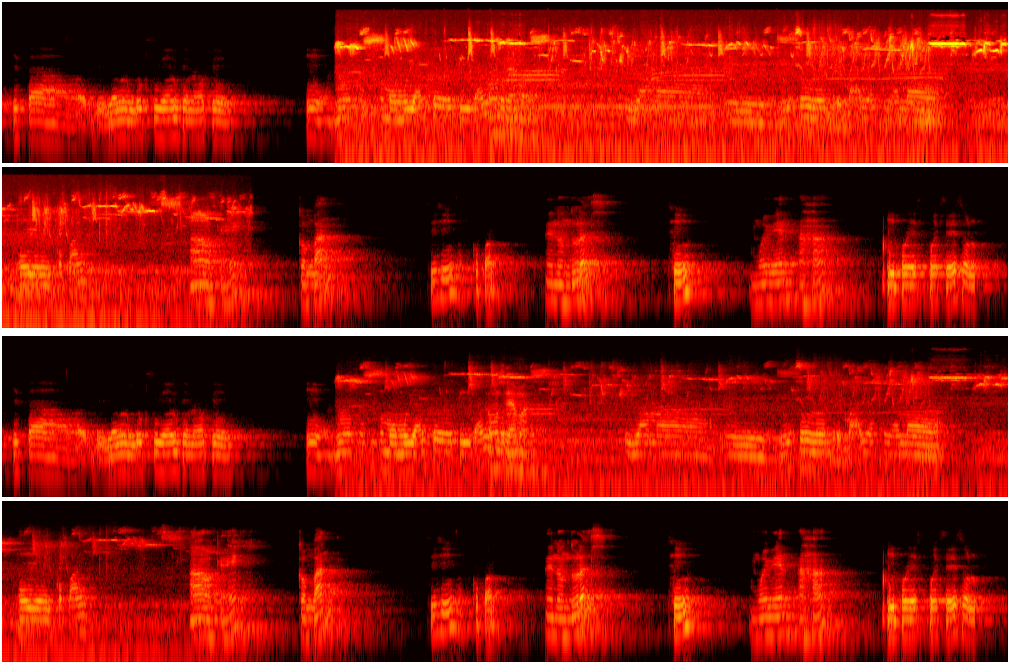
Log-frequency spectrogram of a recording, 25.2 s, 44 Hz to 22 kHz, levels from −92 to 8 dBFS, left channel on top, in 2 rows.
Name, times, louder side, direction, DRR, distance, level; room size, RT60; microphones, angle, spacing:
voice 1, 0.0-2.9 3.8-6.3 7.8-11.8 12.8-13.7 16.4-16.5 17.9-18.8 20.9-21.3 23.6-24.7, right 1 dB, 5° right, 6 dB, 0.5 m, -38 dB
sound 1, 4.2-15.7, left 18 dB, 75° left, 0.4 m, -25 dB
voice 2, 6.1-6.6 14.9-15.6 16.3-16.7 19.4-20.1 21.9-22.9, right 2 dB, 35° right, 4 dB, 1.8 m, -38 dB
15.0 x 12.5 x 5.9 m, 1.3 s
head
